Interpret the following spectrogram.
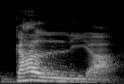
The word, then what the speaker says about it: Gallia: nós fazemos Gália certo quando nós temos duas consoantes acontece isso dá um tempo a mais na pronúncia nós vamos dizer op de um vamos dizer gallia vamos dizer Britânia certo Então temos que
